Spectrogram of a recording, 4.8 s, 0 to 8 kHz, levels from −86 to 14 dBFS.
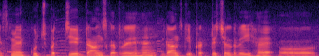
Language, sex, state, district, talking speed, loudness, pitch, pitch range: Hindi, male, Bihar, Bhagalpur, 185 wpm, -18 LUFS, 120 Hz, 115-135 Hz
